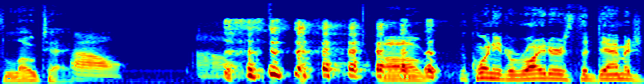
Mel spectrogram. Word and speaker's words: Lotte: a mall for lattes no lotte it's l-o-t-t-e not latin not lattes it's low-tech according to reuters the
